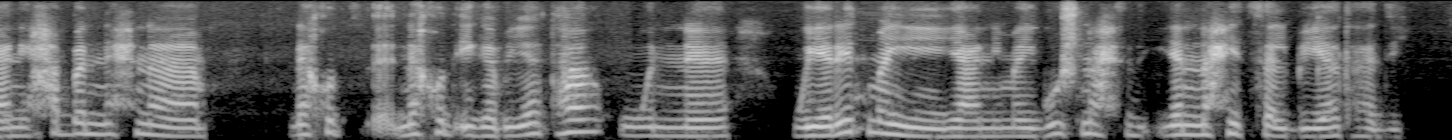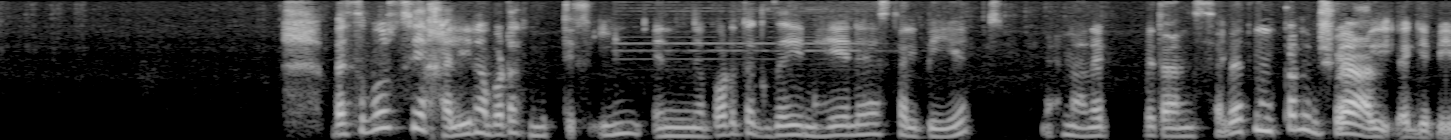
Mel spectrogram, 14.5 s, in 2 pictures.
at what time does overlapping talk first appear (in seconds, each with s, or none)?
none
